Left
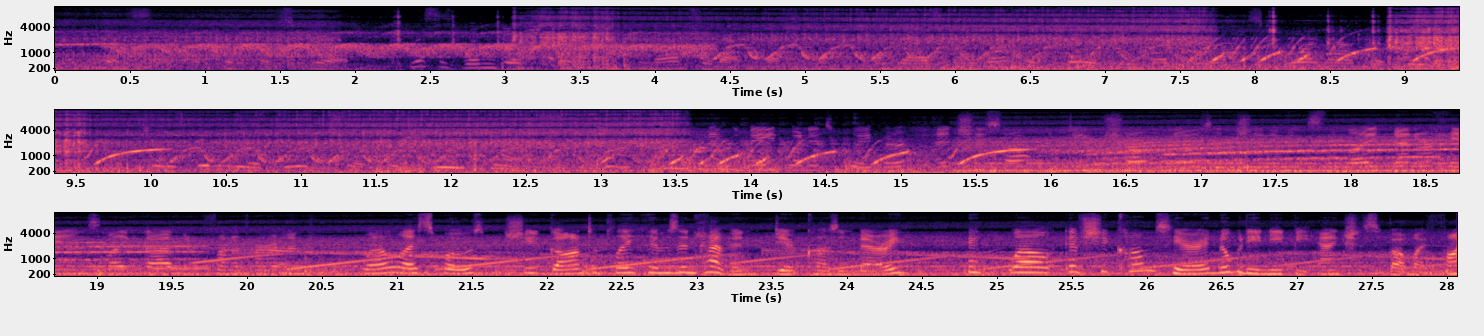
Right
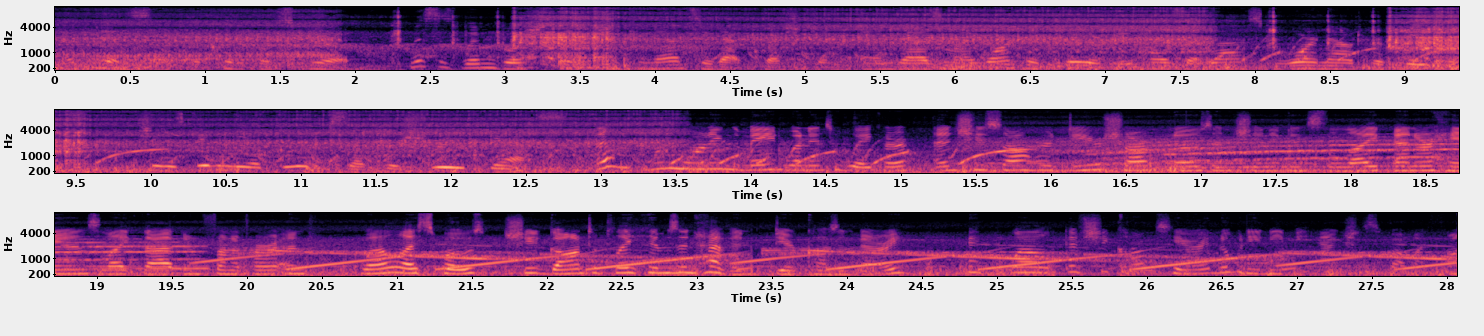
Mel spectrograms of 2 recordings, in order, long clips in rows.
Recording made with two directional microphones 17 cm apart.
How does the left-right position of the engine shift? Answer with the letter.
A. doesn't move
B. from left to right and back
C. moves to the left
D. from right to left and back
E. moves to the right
C.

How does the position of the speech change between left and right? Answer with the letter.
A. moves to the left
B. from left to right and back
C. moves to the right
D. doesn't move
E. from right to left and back
A.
